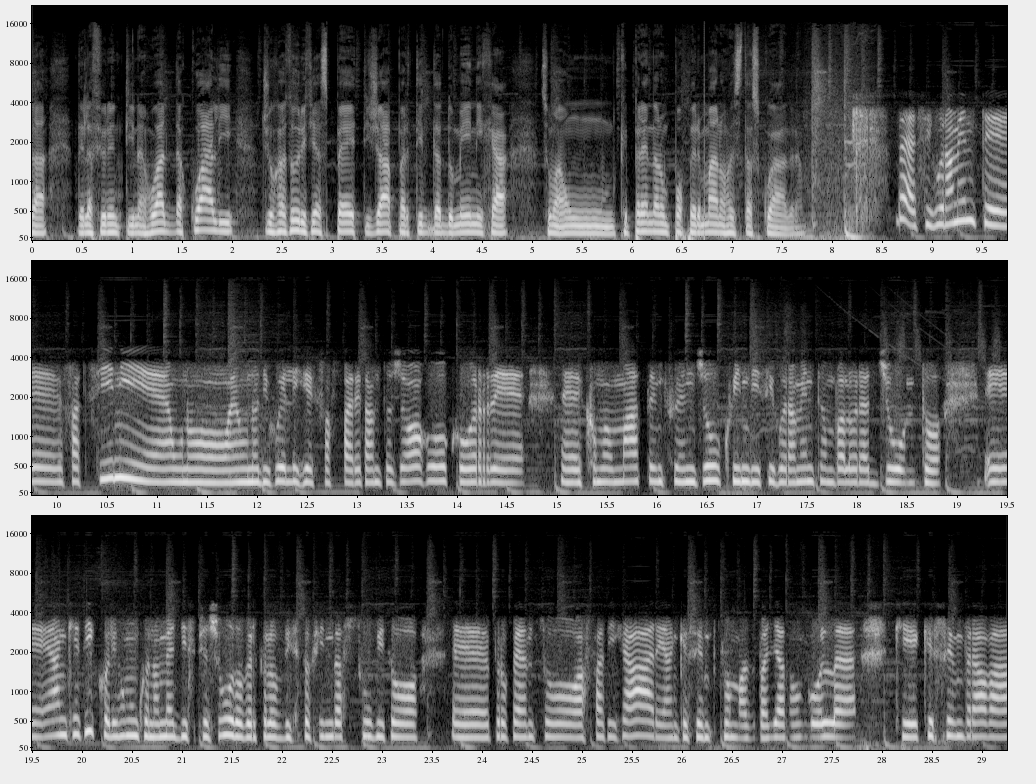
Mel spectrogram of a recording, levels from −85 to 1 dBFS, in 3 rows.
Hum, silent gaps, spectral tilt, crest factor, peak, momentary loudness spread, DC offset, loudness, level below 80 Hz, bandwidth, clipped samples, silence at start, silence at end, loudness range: none; none; -6.5 dB/octave; 14 dB; -2 dBFS; 6 LU; under 0.1%; -16 LUFS; -38 dBFS; 13.5 kHz; under 0.1%; 0 s; 0 s; 3 LU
